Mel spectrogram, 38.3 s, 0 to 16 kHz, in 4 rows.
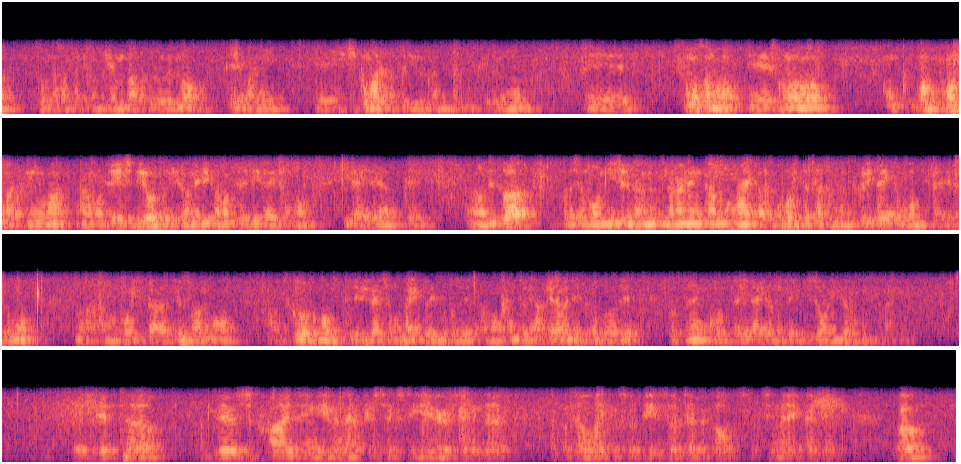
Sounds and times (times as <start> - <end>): Speech: 0.0 - 28.2, 29.4 - 38.1.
